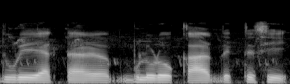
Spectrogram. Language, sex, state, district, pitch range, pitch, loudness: Bengali, male, West Bengal, Alipurduar, 100-105 Hz, 100 Hz, -18 LUFS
